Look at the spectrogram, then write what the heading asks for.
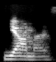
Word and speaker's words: yamas: dude that's right number one yamas am i pronouncing that yeah yep yamas yeah so yeah so think of yamas as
